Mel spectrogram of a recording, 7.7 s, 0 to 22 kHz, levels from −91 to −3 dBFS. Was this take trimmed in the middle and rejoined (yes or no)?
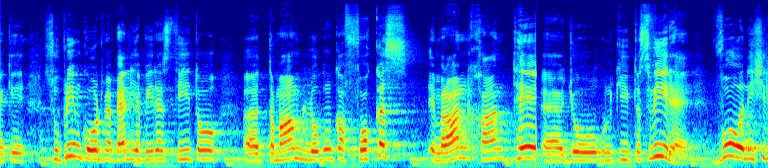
yes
